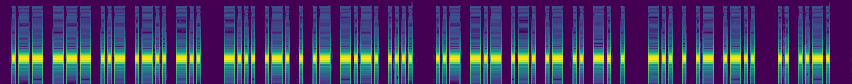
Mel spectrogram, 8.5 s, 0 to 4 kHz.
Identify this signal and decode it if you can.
Morse code, heard as a keyed tone, about 36 wpm, 550 Hz. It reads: WOULD BREACH UKRAINE DEAL IF
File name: podcast / News headlines-1x-35x35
